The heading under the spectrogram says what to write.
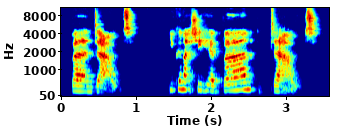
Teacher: burned out you can actually hear burn doubt which can actually sound like a new word the word doubt so it can be confusing so we push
